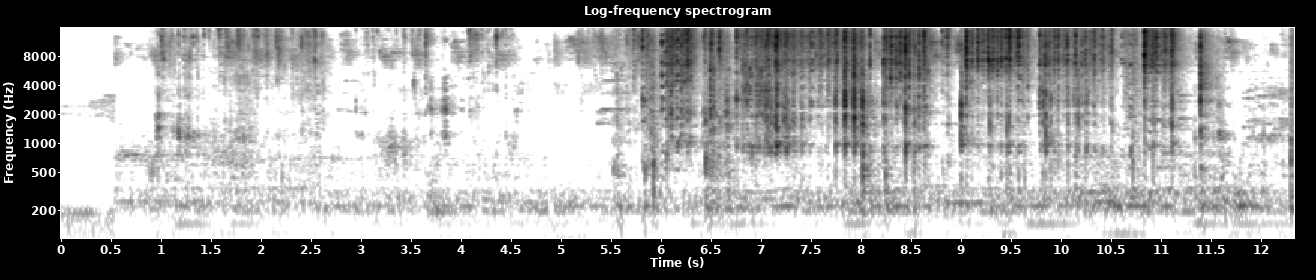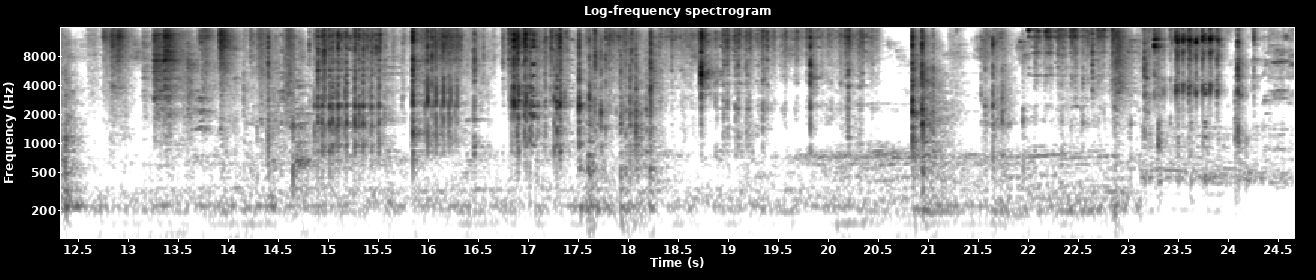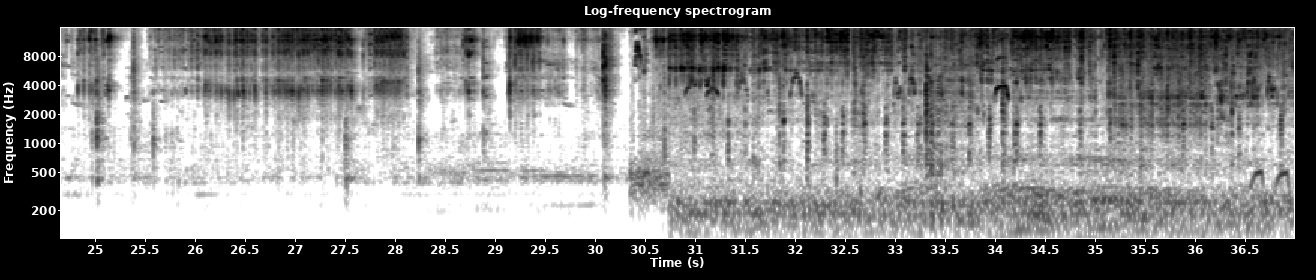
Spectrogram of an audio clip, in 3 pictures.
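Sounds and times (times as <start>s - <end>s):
clicks taps and scraping: 14.2s - 36.9s.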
